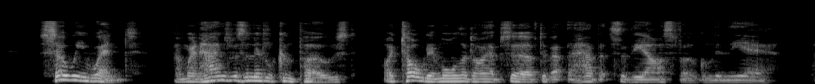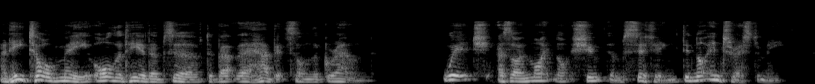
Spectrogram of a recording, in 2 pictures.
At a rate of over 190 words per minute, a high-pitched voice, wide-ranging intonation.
No: average, 200 wpm; medium, 150 Hz; wide, 6.4 semitones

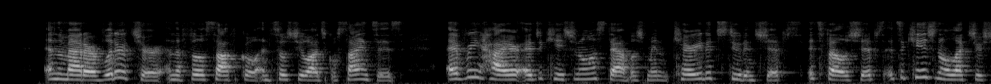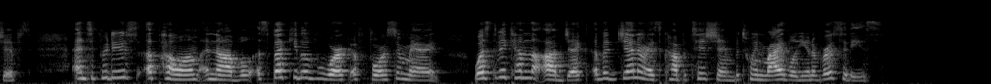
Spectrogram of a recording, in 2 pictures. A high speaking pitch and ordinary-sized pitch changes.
Yes: high, 225 Hz; average, 4.2 semitones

